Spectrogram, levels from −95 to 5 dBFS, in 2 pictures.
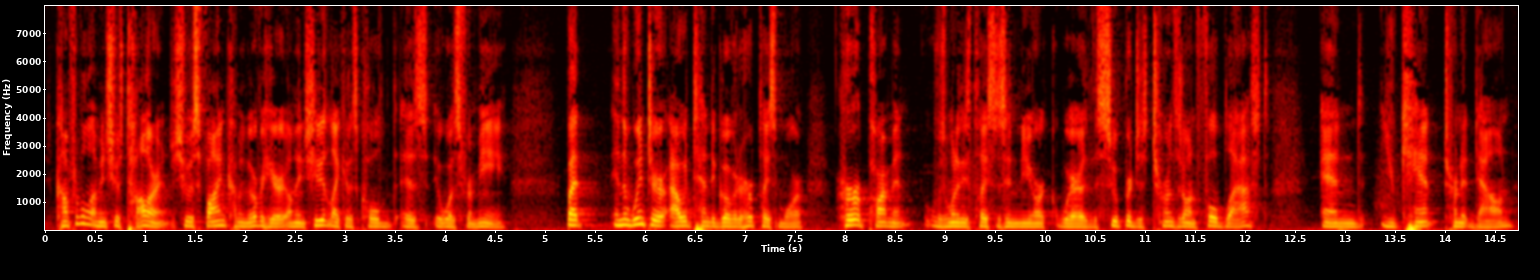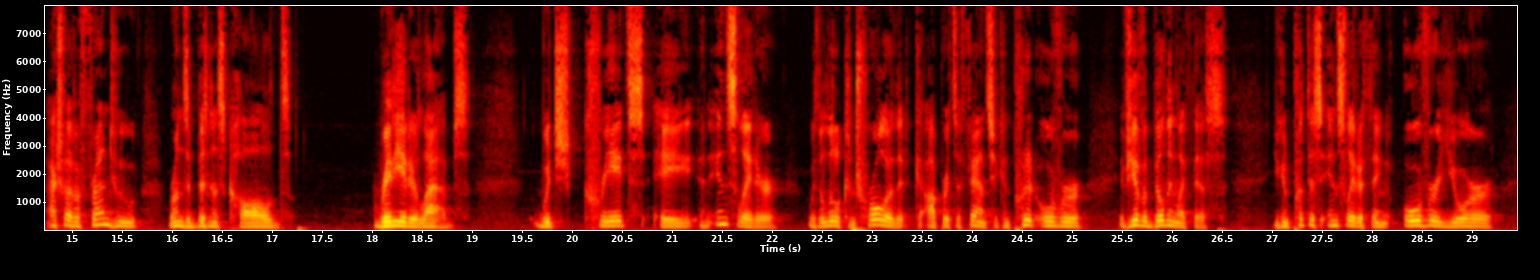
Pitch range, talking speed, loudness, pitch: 130-165 Hz, 225 wpm, -30 LUFS, 145 Hz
